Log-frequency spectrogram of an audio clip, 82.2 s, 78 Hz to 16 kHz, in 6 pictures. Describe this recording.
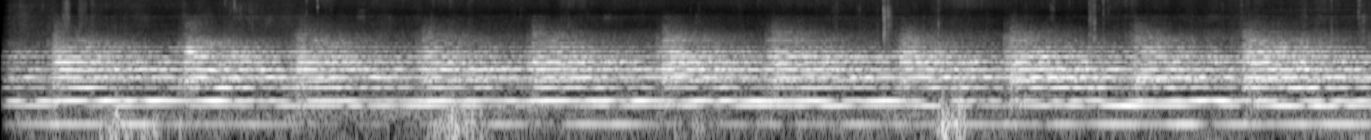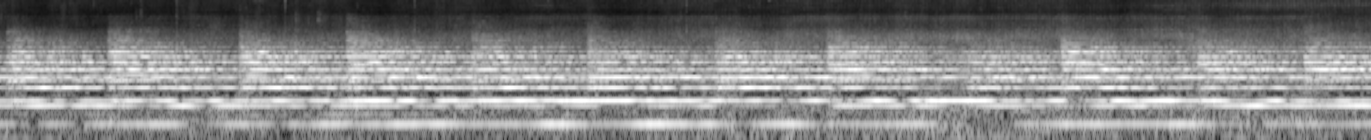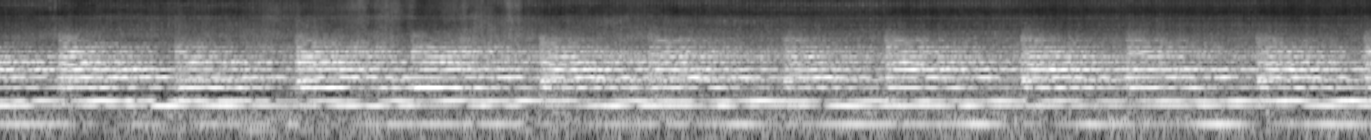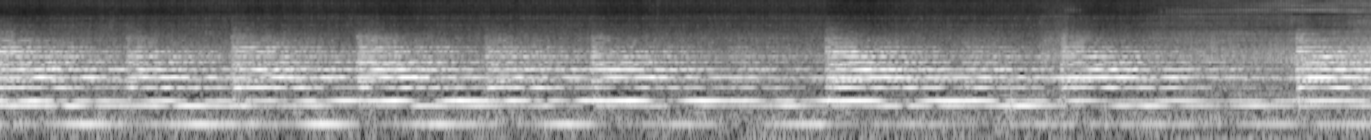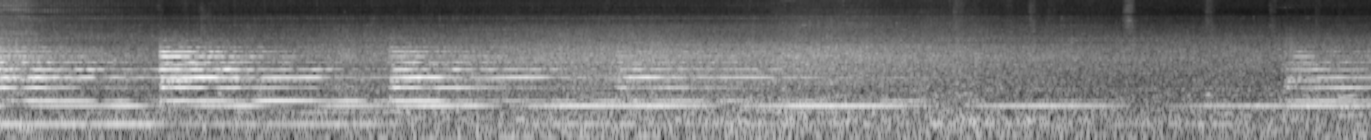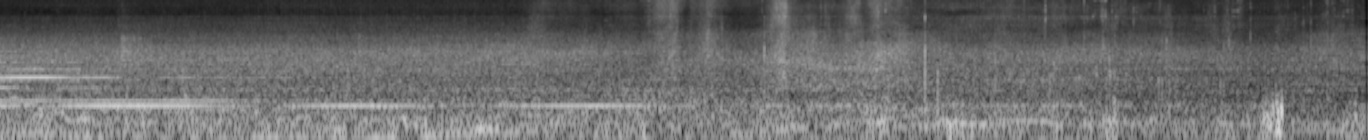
innstadt bells
passau innstadt church bells november 2016
2016, bells, cathedral, church, church-bells, innstadt, mass, november, passau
